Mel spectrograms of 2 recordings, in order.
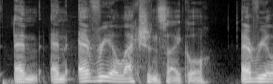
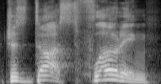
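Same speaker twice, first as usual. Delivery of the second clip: Michael's speech voice; 6 semitones higher, slower than usual. Retold or imitated. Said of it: "he talked like this".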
